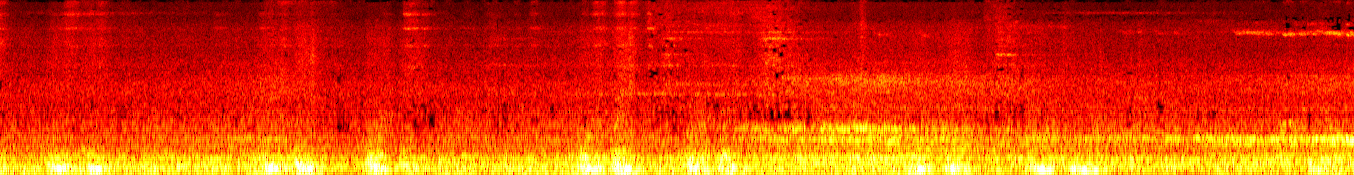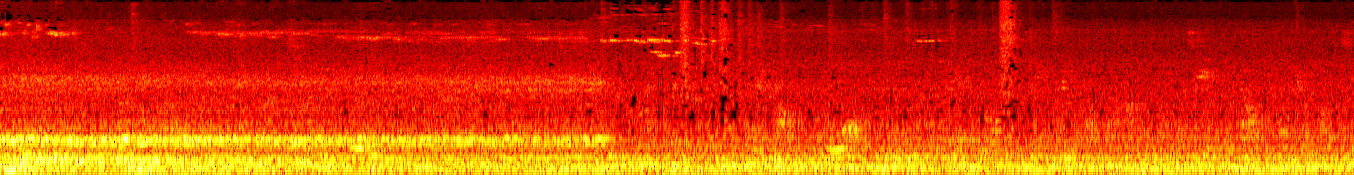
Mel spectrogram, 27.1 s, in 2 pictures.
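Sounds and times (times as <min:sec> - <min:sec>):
electric train braking: 0:06.8 - 0:20.5.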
